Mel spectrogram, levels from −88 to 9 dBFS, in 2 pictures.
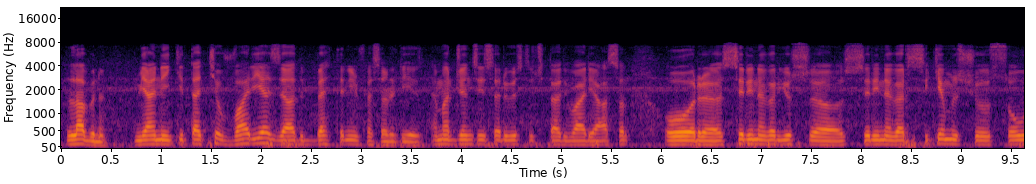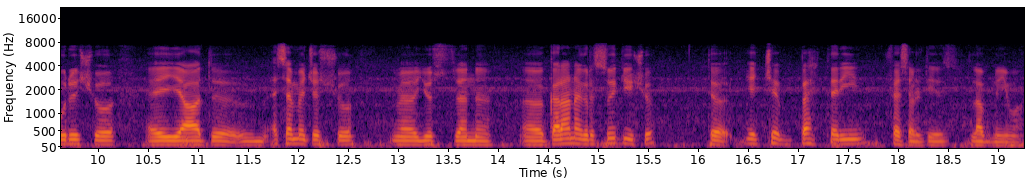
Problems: none marked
